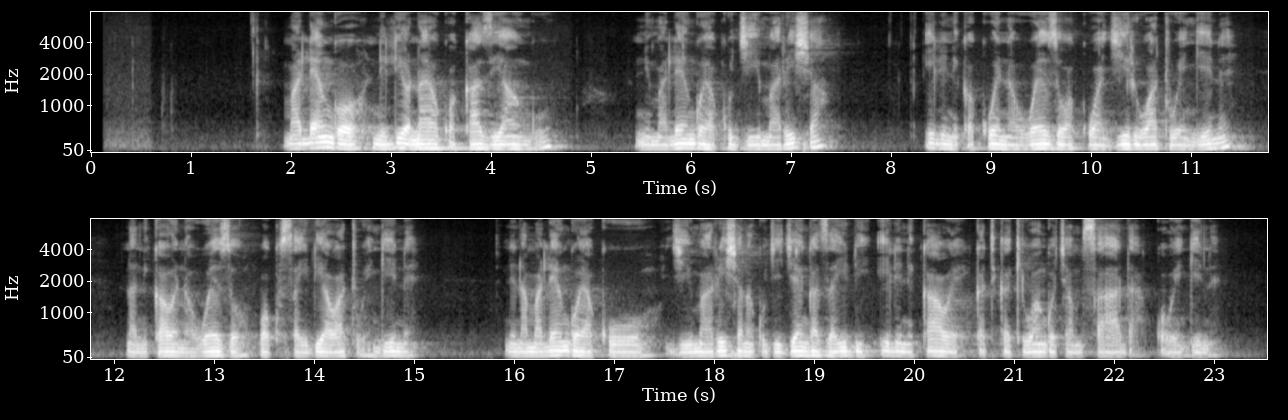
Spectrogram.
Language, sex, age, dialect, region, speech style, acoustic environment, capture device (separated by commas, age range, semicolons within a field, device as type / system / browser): Swahili, male, 25-34, Kenya - Nairobi Sheng-influenced, Kenya, happy, silence, mobile / Linux / Chrome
